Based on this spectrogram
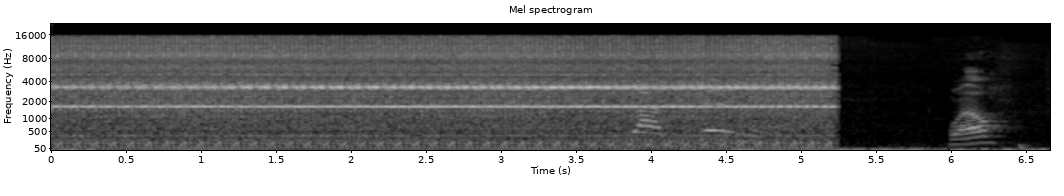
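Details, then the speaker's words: Honda engine with a used VTEC cylinder head stored six to seven years, at idle after swapping in another set of cam caps: constant shrill whistle over the even idle until shutdown; owner suspects camshaft or mixed-up cam caps, unconfirmed, water pump still unchecked. "but the squealing I'm almost certain is coming from the camshaft"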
